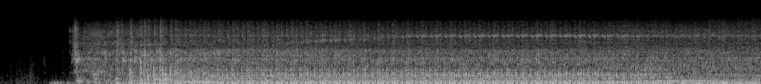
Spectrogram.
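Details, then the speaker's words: New Holland TS115A diesel tractor, fully cold (temp needle at bottom), after injection pump rebuild and timing set: starter cranks briefly, catches at once and settles to smooth even idle clatter without misfire; healthy cold start. "That is a really nice cold start. I'm happy with that. And I'm happy with this tractor and the way it runs."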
